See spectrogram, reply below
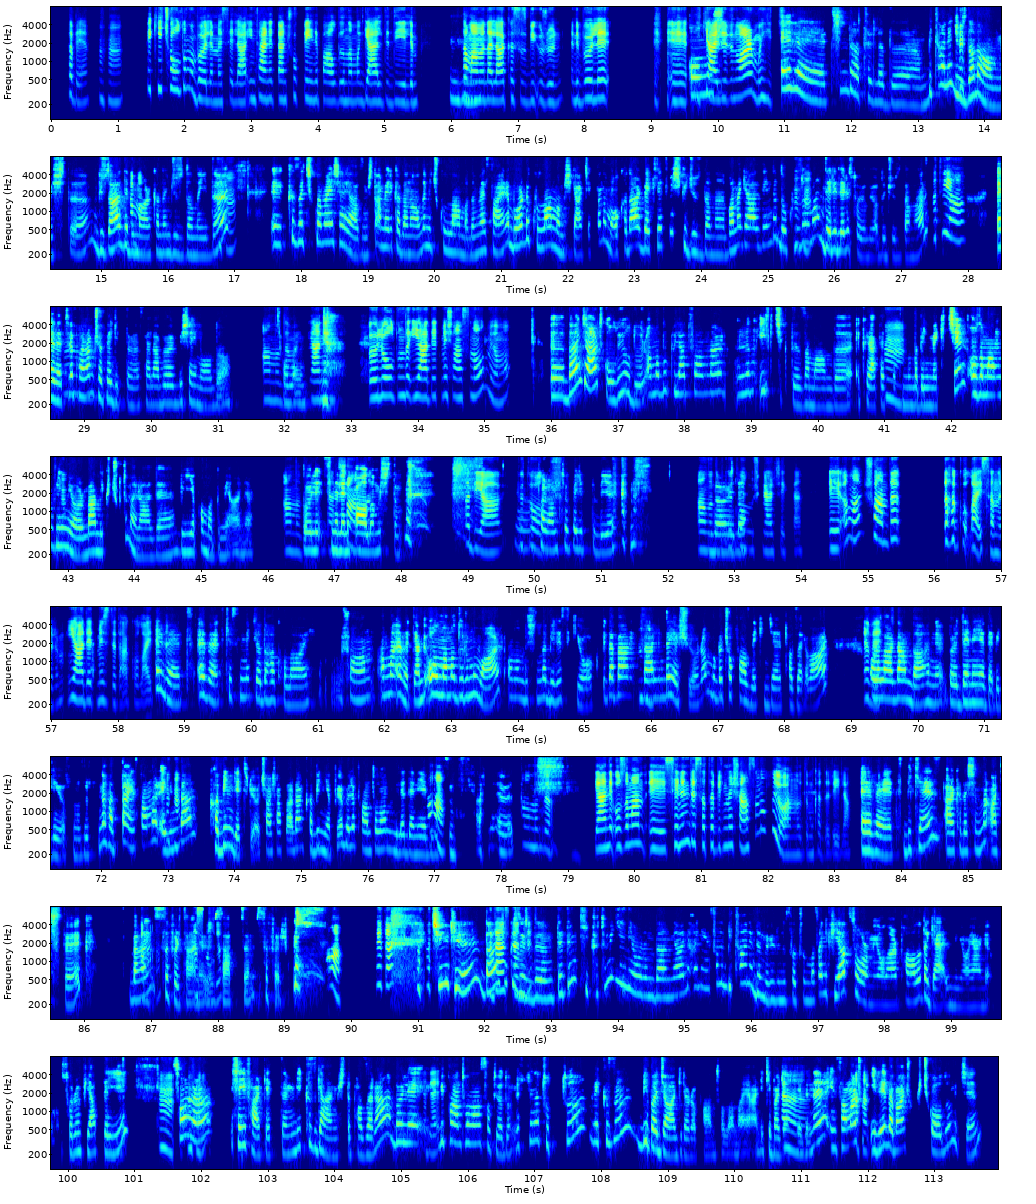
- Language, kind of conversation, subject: Turkish, podcast, Trendlerle kişisel tarzını nasıl dengeliyorsun?
- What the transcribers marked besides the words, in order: tapping; drawn out: "Evet"; chuckle; other noise; other background noise; chuckle; chuckle; chuckle; drawn out: "Evet"; chuckle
